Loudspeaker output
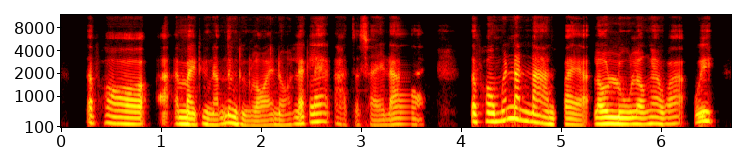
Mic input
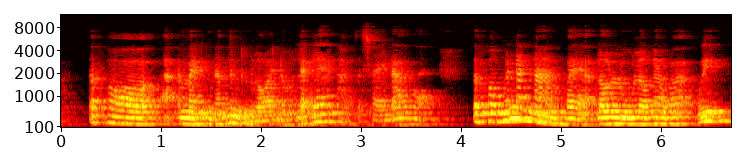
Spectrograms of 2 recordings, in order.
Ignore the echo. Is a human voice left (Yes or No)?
No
